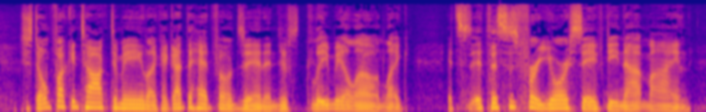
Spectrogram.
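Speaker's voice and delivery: normal talking voice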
